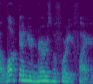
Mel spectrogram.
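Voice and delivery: ordinary talk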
